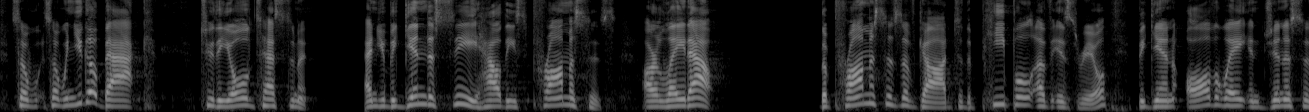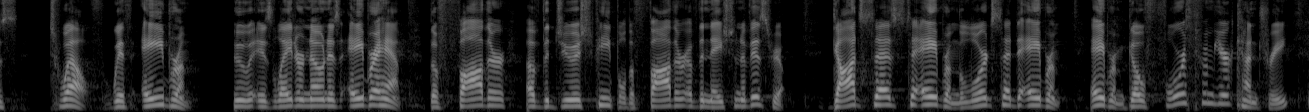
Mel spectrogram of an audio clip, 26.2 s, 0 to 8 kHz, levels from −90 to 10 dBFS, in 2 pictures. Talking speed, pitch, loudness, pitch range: 165 wpm, 170 Hz, -38 LUFS, 155-190 Hz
